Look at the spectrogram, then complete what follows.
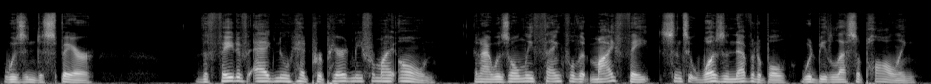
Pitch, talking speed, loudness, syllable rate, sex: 125 Hz, 195 wpm, -19 LUFS, 5.7 syllables/s, male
